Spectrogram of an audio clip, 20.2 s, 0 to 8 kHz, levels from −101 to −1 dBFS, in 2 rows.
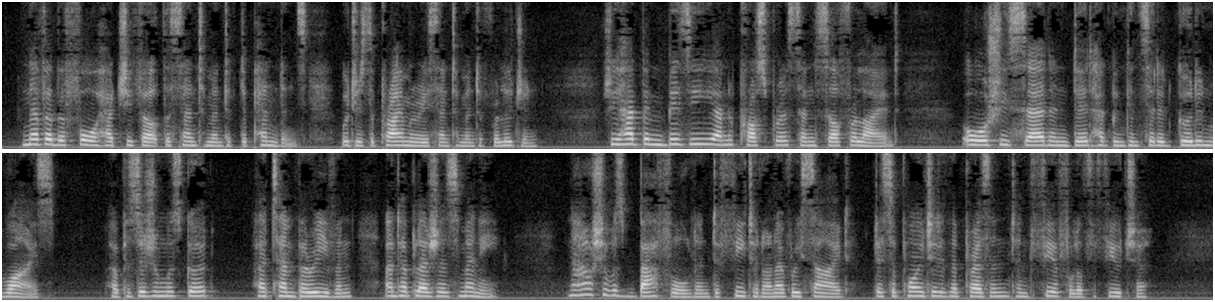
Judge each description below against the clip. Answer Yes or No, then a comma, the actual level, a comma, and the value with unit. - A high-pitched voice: Yes, high, 215 Hz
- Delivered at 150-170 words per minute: No, average, 195 wpm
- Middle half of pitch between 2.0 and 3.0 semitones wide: Yes, narrow, 2.5 semitones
